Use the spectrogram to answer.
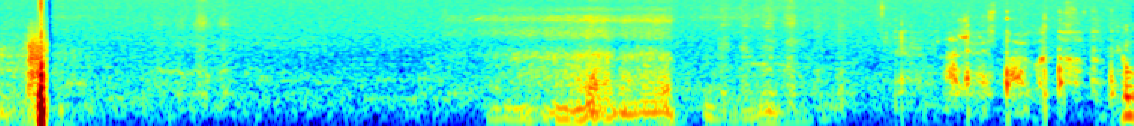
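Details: A single low, rough snoring breath from a sleeping rescued dog, said to snore like a human, with faint snuffling afterward in a quiet room; snoring.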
